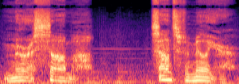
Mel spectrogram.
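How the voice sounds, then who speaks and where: Gruff cyborg merc guy, dry n wry, short lines, game cutscene w music under. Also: on the low side, expressive, slow pace, fairly bright tone, heavily acted. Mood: dry, curious. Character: gruff, terse male cyborg mercenary, blunt and wry. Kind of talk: video game cutscene voice acting.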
